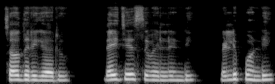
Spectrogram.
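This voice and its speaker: A woman voicing a principled middle-aged male lecturer with a proud, earnest manner, read from a storybook in her own mellow voice. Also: mid-range voice, little pitch movement, brisk, close to an everyday voice. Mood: indignant.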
